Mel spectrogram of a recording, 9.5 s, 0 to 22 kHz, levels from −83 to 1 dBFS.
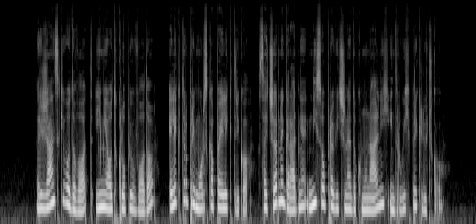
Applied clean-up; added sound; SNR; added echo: none; none; none; none.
